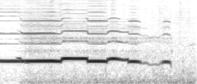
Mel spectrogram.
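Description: A recorder (Blockflöte) plays a short, steady run of the German children's song Alle meine Entchen, a few clear, breathy high notes that step gently in pitch and then stop, with faint background noise.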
